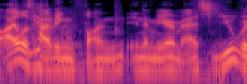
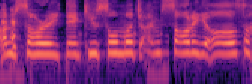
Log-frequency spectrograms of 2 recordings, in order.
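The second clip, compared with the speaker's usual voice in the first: mock frantic apologizing. Host mocks Ashton apologizing to Ka, high whimpering parody. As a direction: ham up a panicked over-apologizer. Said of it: "doing your best Jackie Chan impression".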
